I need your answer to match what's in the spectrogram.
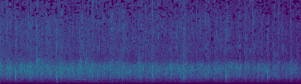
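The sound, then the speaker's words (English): An audience claps their hands in steady, dense applause, a continuous wash of overlapping claps that stays fairly even in loudness throughout, with no voices standing out. “Clap your hands.”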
